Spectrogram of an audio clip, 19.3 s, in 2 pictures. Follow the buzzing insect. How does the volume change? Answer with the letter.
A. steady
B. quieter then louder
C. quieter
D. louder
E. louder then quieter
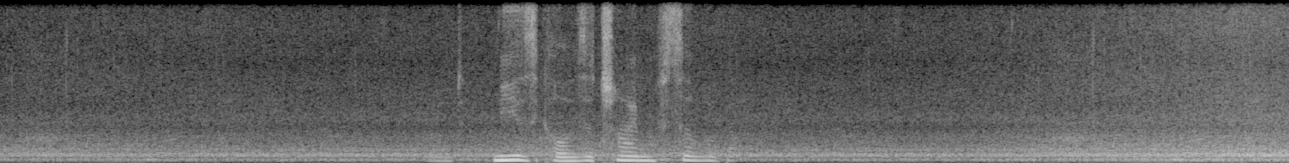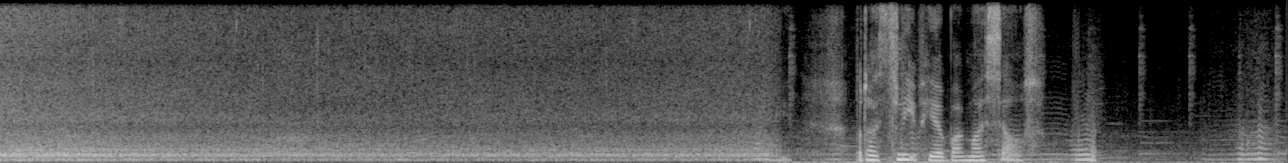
E.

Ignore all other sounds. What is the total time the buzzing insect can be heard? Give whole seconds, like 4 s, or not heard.
19 s.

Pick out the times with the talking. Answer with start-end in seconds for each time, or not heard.
3.2-5.5, 15.3-17.5.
